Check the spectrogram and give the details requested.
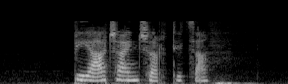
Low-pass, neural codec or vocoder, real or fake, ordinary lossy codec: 9.9 kHz; none; real; AAC, 24 kbps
